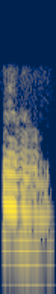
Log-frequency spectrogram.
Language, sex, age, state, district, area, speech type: Punjabi, male, 18-30, Punjab, Patiala, urban, conversation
